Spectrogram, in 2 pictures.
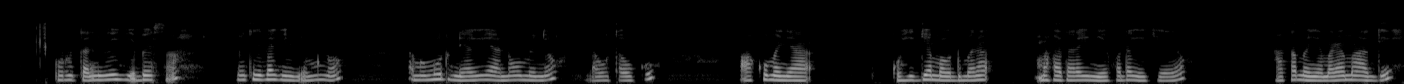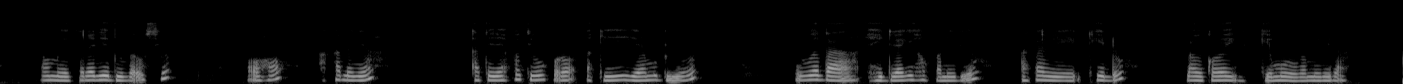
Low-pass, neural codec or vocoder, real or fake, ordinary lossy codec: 7.2 kHz; codec, 44.1 kHz, 7.8 kbps, DAC; fake; Opus, 64 kbps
